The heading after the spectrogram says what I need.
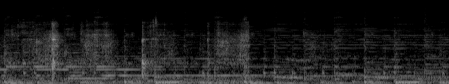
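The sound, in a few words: mixing semolina, sugar powder and grated coconut in a dish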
